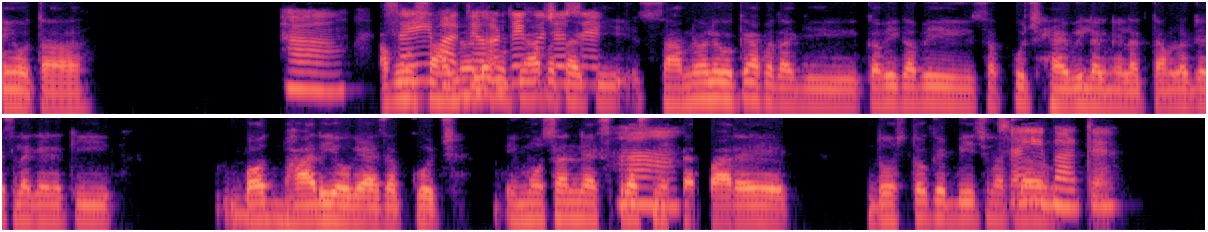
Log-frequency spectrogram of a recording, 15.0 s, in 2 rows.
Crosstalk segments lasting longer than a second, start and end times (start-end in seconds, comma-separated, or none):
2.4-3.7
